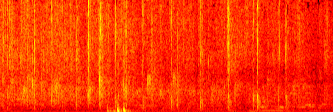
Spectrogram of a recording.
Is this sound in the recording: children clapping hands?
yes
